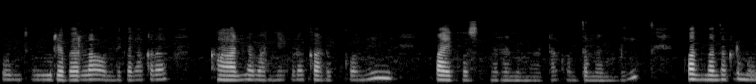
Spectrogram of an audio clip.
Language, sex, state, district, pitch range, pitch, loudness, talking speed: Telugu, female, Andhra Pradesh, Visakhapatnam, 200-225 Hz, 210 Hz, -27 LUFS, 145 wpm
